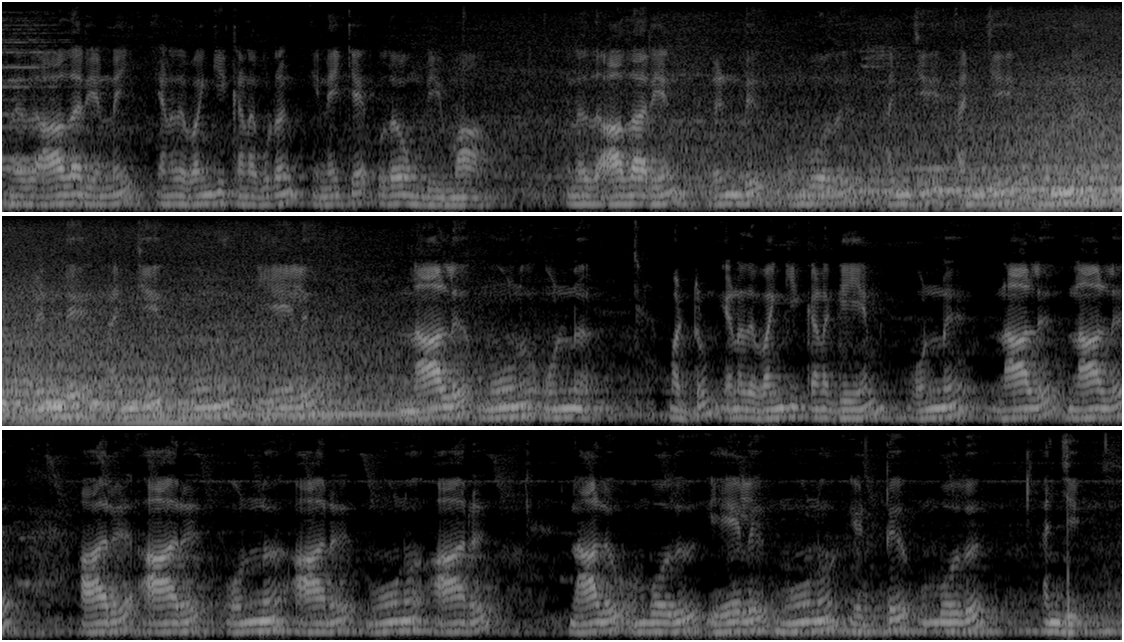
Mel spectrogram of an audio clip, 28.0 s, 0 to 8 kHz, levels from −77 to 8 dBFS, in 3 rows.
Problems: none marked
